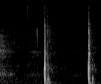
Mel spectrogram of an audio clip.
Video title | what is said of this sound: Ma Cabane Au Canada 05 Couper Du Bois | c'est du bon bois parce que il est sec. Ça sonne bien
